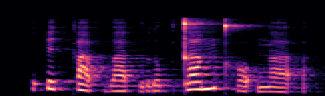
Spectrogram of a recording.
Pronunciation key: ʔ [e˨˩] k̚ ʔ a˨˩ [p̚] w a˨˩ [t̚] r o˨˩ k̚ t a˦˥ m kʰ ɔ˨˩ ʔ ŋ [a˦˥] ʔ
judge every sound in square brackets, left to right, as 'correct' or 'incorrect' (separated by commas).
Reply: incorrect, correct, correct, incorrect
